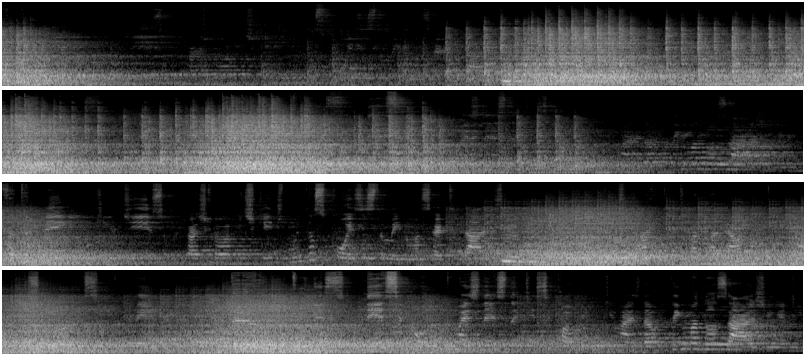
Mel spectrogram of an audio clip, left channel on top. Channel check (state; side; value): normal; both; correlation 0.11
